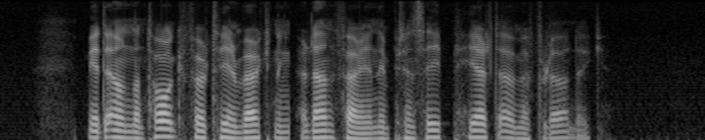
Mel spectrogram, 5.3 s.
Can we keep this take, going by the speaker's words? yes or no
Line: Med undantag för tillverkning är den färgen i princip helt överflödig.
yes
